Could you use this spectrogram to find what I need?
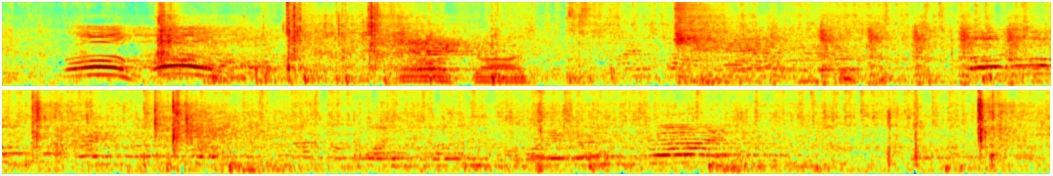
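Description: Skate wheels rumble across a hard rink.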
